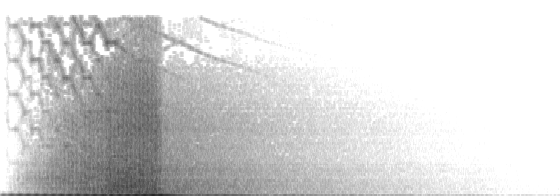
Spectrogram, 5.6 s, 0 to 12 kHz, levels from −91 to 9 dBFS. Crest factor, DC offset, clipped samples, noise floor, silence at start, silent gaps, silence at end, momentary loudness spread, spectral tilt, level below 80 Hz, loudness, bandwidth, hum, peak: 18 dB; under 0.1%; under 0.1%; -81 dBFS; 0.1 s; none; 3 s; 22 LU; -4 dB/octave; -22 dBFS; -18 LUFS; 11.5 kHz; none; -2 dBFS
